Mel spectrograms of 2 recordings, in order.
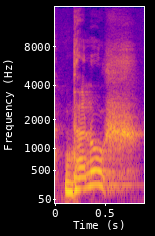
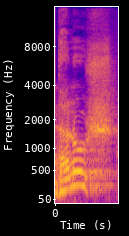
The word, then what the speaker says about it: धनुष: और थोड़ा भारीपना है, धनुष, तो ये जो श है इसका सही उच्चारण होता है।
